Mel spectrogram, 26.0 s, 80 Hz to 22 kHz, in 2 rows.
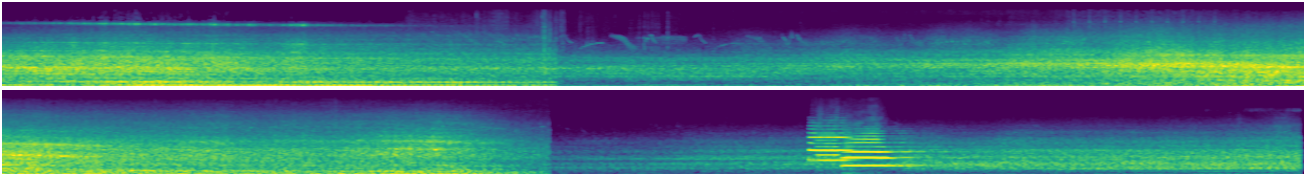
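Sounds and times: locomotive engine drone: 0.0s - 26.0s
train wheel and rail noise: 0.0s - 26.0s.

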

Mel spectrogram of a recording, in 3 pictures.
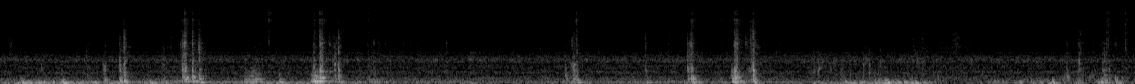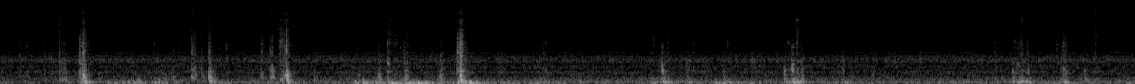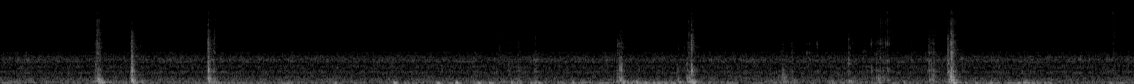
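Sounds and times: faint steady hum: 0.0s - 34.0s
knocks against plastic: 6.8s - 7.7s, 23.6s - 25.0s
hands packing snow: 6.9s - 12.3s.

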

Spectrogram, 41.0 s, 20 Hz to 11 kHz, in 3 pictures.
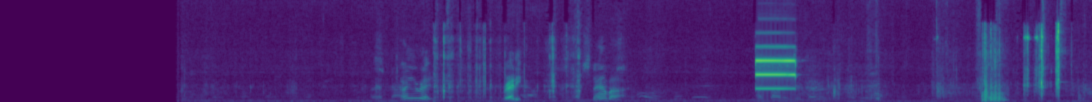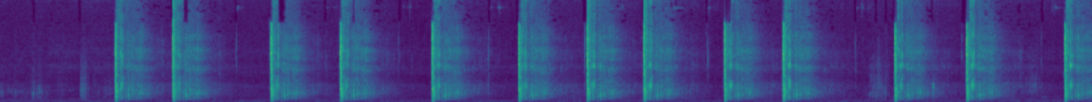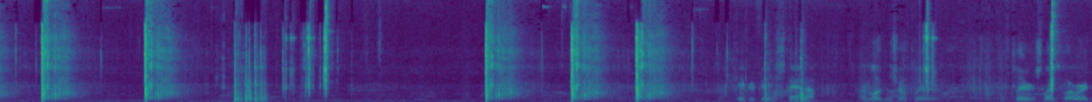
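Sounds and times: pistol shots with echo: 15.1s - 16.4s, 17.0s - 24.0s, 24.8s - 26.3s, 26.9s - 28.4s, 29.1s - 29.7s, 33.4s - 36.0s.

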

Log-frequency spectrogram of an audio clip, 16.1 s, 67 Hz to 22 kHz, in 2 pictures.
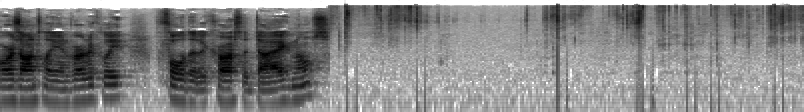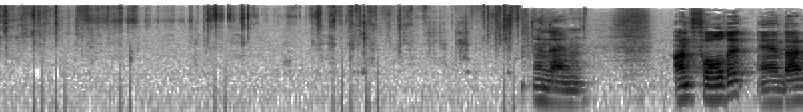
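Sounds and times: paper rustling and crinkling: 3.3s - 4.6s, 5.2s - 13.5s
paper creasing clicks: 5.3s - 13.4s.

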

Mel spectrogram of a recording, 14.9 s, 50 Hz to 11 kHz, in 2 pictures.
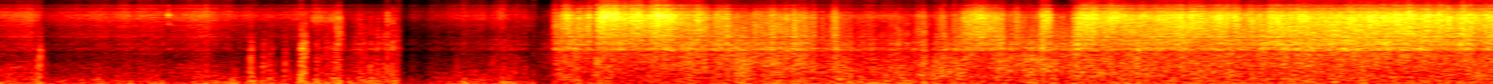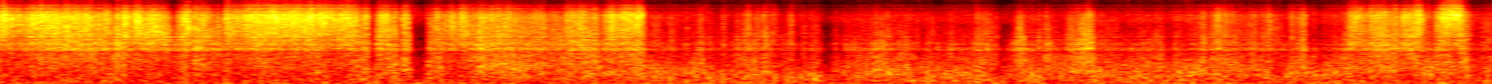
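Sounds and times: wind buffeting microphone: 0.0s - 14.9s
wind-driven snow hissing: 0.0s - 14.9s.

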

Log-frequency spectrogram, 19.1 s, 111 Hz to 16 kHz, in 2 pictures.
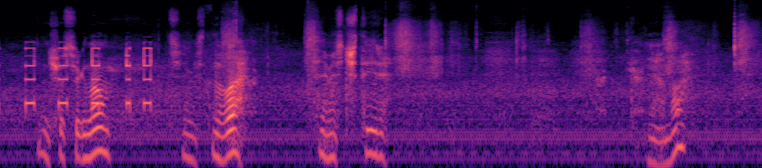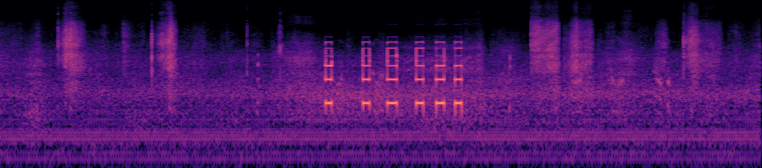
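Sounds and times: metal detector short beeps: 0.0s - 2.0s, 13.6s - 15.4s
sand scraped by hand: 2.7s - 3.1s, 3.8s - 6.7s, 7.3s - 12.5s, 16.2s - 19.0s.

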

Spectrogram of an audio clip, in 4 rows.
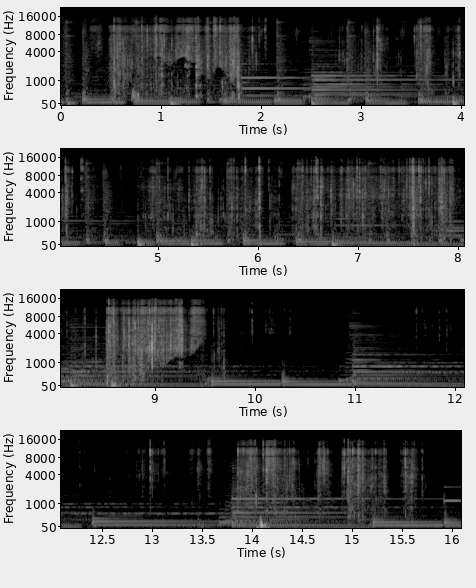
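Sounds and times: background music: 0.0s - 16.0s
plastic bag crinkling: 0.4s - 2.1s, 2.7s - 10.2s, 12.8s - 15.8s
scissors snipping plastic: 0.5s - 2.0s, 12.8s - 15.7s.

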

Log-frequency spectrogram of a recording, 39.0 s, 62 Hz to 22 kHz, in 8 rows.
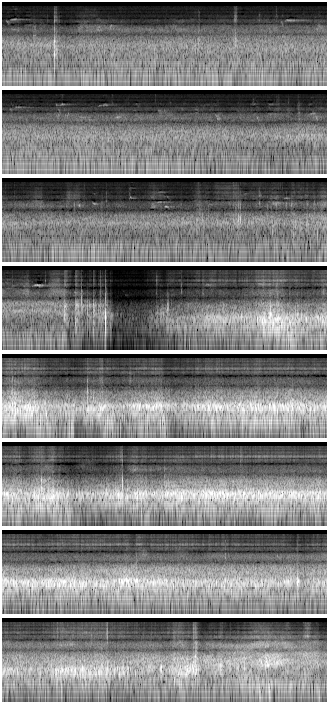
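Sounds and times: skateboard wheels rolling on asphalt: 0.0s - 39.0s
skateboard clacks: 0.4s - 1.1s, 2.8s - 4.0s, 10.8s - 39.0s.

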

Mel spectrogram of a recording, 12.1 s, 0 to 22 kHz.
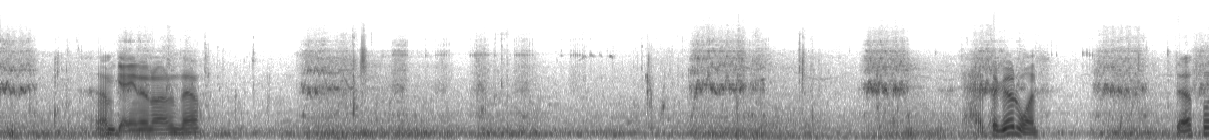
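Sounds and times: fishing reel whirring: 0.0s - 0.4s, 3.0s - 6.1s, 6.9s - 7.7s, 8.6s - 12.0s
wind and water noise: 0.0s - 12.0s.

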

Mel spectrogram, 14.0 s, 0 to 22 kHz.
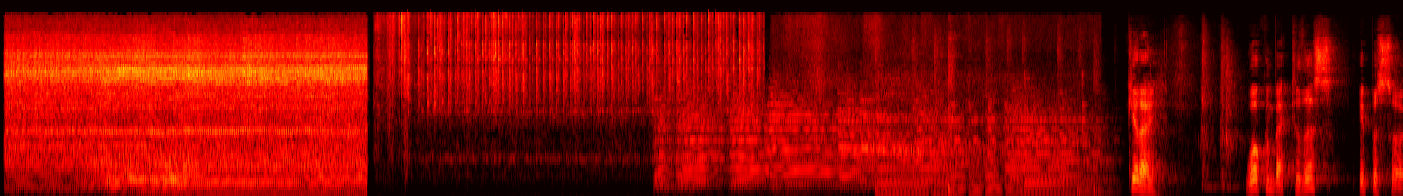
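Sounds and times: metal lathe cutting steel: 0.1s - 3.7s
music: 6.6s - 11.2s.

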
